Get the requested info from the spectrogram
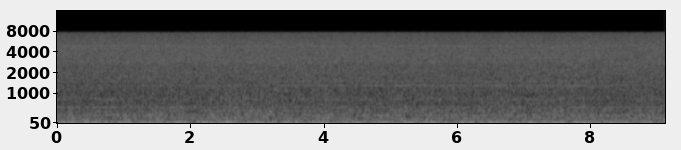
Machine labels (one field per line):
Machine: fan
